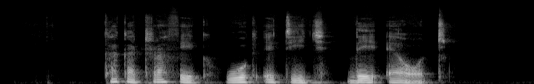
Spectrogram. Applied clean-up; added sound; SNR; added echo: none; none; none; none.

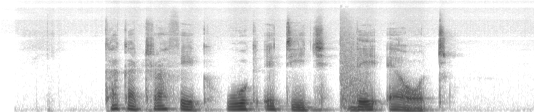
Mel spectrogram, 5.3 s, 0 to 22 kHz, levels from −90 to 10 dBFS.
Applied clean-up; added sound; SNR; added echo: none; Explosion; 11 dB; none.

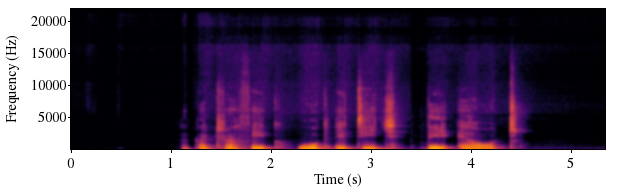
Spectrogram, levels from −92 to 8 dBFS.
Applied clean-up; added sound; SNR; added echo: neural mask model DeepFilterNet 3.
